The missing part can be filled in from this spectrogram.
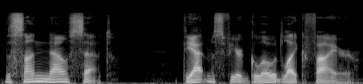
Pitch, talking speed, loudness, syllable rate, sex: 100 Hz, 150 wpm, -20 LUFS, 4.6 syllables/s, male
